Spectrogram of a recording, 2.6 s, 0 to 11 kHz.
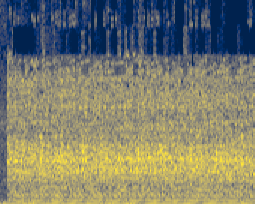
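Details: Generator on a 1970 Model 5 Eagle bus, started from the inverter battery: steady low drone with an even, unbroken hum and no knocks or misses; after about five minutes running the inspector felt it sounded about to die.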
